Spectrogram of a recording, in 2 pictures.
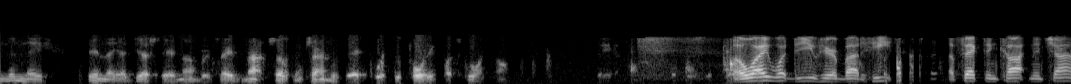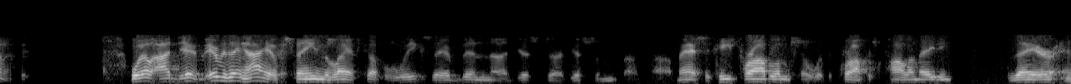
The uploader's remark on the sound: Ag Market Network's Monthly Conference Call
